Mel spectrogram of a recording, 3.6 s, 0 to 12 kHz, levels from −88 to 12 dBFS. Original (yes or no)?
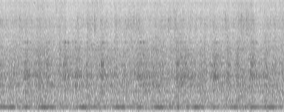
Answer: yes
